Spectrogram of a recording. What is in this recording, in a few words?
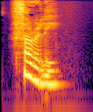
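"thoroughly", British English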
